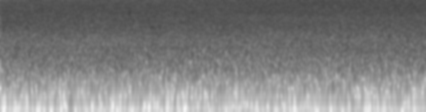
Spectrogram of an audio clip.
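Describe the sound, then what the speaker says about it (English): Charco Prieto waterfall near San Juan, Puerto Rico, pouring at the top of a hike: a steady, close, broadband rush of falling water that stays even and unbroken throughout, with no voices. "the amazing Charco Prieto waterfall at the top."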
